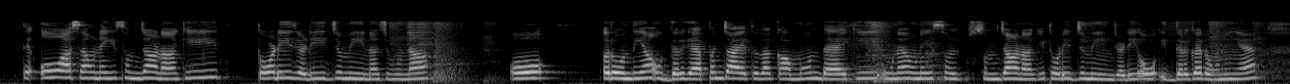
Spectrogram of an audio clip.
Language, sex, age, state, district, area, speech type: Dogri, female, 18-30, Jammu and Kashmir, Samba, rural, spontaneous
